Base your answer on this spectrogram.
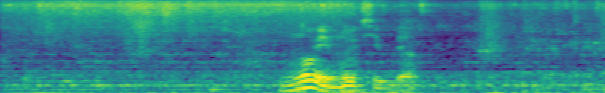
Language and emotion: Russian, neutral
